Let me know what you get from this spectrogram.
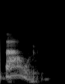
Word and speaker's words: Blauer: But it's the Balver. – It's spelled like Blower, this. – Blower. The Balver, yes, thank you. – Yes, spelled like that. B-L-A-U-E-R.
